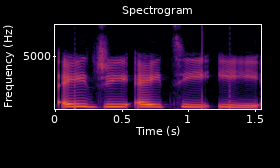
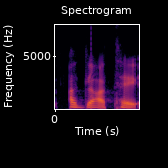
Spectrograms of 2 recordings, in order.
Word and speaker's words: agate: that great so re it's a-g-a-t-e agat agate i don't know how to say it in english properly in russian we say a gut but in some cultures i heard say agate yeah anyway whichever whichever you choose um i love this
